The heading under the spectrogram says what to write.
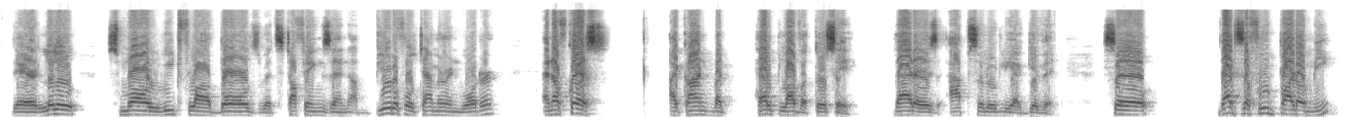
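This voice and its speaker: A man with a South Asian accent speaks at a medium pitch and a fairly slow pace. His pitch varies in an ordinary way. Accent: South Asian-sounding. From Manchester, England then Indian subcontinent. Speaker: marketing consultant. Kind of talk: interview on a live online show. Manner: conversational, with fillers.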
